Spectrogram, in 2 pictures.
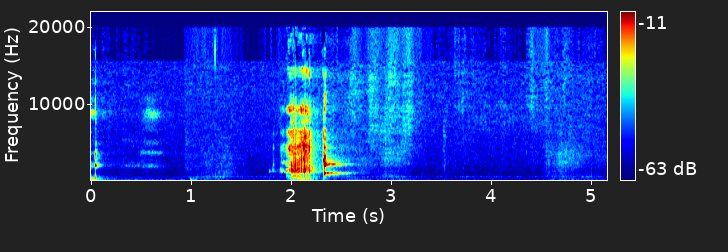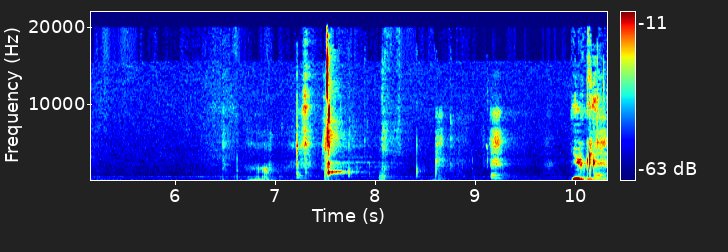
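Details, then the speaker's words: Newborn boy just up from a nap, before tummy time, with several short, abrupt catches in breathing mixed with soft baby noises; infant hiccups. "it bud good job all the hiccups the hiccups make it harder huh good job"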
